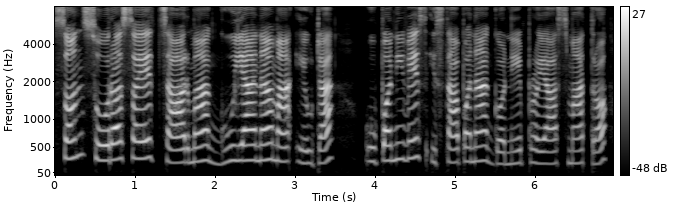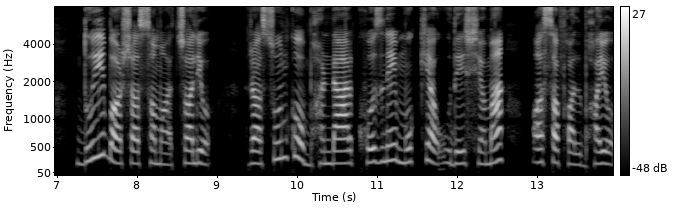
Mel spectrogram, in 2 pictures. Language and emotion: Nepali, neutral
